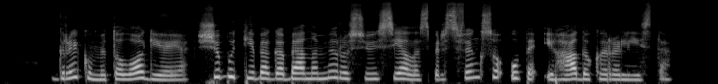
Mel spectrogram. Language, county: Lithuanian, Utena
